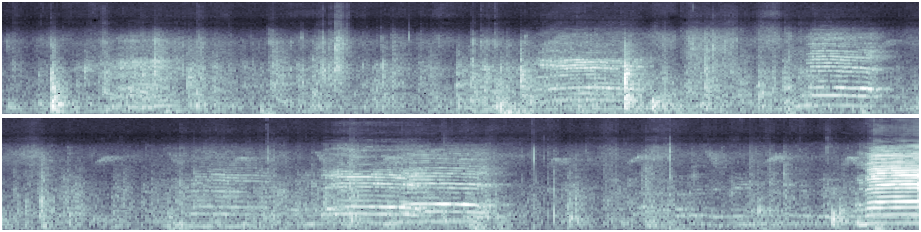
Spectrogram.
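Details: Sheep at their evening feeding give a run of nasal, quavering bleats, several animals calling in turn and overlapping, with short rustling and chewing-like noises between the calls.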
